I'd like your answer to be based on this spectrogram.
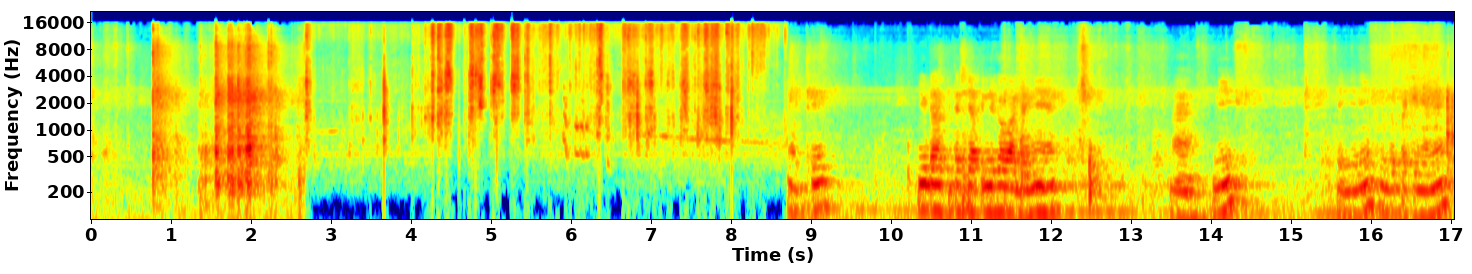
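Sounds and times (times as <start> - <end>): tape peeling off styrofoam: 1.6 - 8.7
blade scraping packing tape: 2.6 - 8.7.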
